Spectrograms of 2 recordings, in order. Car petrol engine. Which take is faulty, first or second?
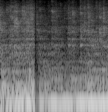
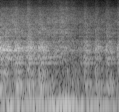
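second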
